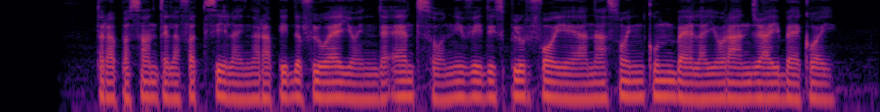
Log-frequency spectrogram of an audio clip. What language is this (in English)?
Esperanto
